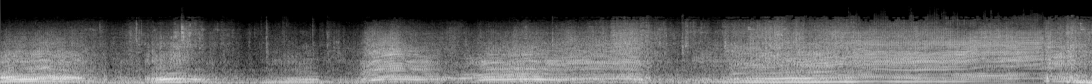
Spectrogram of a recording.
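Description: Unlimited-class off-road racing buggy's engine revving hard in repeated bursts, its pitch rising and falling as the throttle is worked over the mud and rocks. Near the end it is held at a steadier high rev for a few seconds, then drops off sharply.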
